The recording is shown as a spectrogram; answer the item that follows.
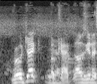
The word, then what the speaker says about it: Rojek: so we have and how do you pronounce your last name again uh rojak rojak okay i was gonna say yeah so i'm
